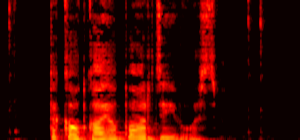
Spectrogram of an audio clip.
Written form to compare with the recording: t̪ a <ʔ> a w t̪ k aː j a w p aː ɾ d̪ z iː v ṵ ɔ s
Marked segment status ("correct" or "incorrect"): incorrect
